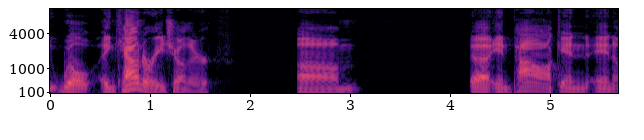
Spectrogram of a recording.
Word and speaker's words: PAOK: PAOK, I think. – PAOK. An actual Greek person pronounced it right. PAOK to me, so.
